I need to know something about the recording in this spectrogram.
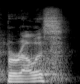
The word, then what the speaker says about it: Bareilles: I mean, especially if you're taking the, and I always mess her name up, but Sarah Bareilles, is that how you say it? Okay. Yeah. Yes, Bareilles.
